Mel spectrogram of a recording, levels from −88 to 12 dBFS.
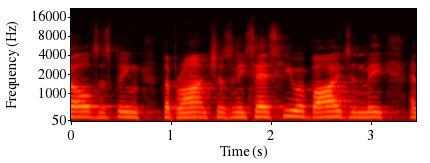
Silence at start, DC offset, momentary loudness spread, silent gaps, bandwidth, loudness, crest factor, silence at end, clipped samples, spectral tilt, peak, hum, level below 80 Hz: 0 s; under 0.1%; 8 LU; none; 14.5 kHz; -33 LUFS; 16 dB; 0 s; under 0.1%; -6.5 dB/octave; -16 dBFS; none; -76 dBFS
